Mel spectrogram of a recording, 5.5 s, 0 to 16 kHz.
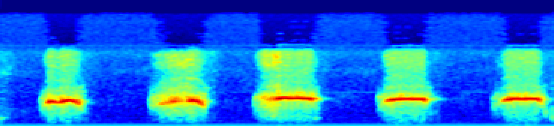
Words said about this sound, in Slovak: teraz ešte myšiarky ušaté, tie sú schopné aj v tomto období ešte spolu nejakú borovicu okrásiť a zlietne sa ich tam 10-15 a ozdobia tú borovicu a oni sa ozývajú takým jemným.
